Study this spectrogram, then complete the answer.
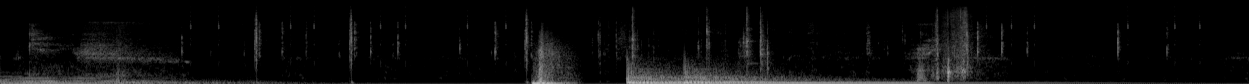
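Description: Short clicks tick as game menu items are selected.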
